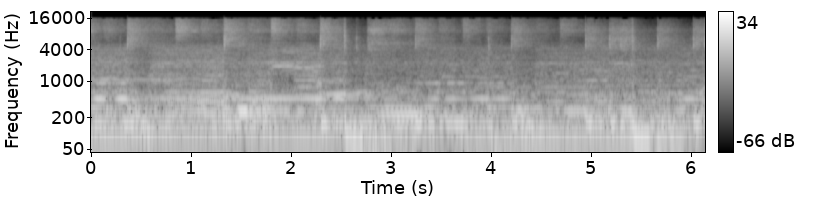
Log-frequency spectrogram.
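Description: Live rock band playing through an arena PA: a Les Paul-style electric guitar over bass and drums, heard loud and steady from the crowd.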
